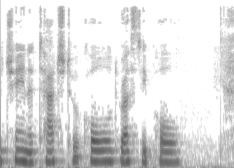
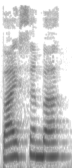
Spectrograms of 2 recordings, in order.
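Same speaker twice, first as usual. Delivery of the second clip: a little higher and louder, tender and simple; simple, loving goodbye; 6 semitones higher, 5 dB louder than usual. A narrator's reading. Teenager saying goodbye to his dog, lovingly. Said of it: "said simply but lovingly".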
